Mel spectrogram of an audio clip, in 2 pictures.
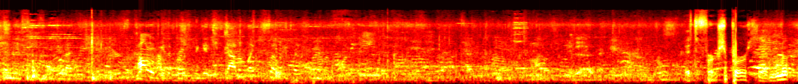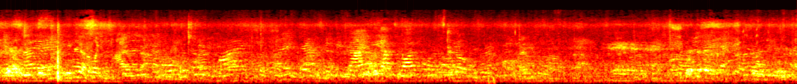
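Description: A group of young people talk and chatter nearby as they walk.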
